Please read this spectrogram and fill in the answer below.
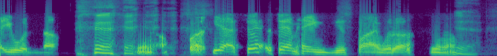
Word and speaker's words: Samhain: When we were kids, we always called Samhain, and then you always got these motherfuckers that want to be, well, the real pronunciation is Samhain, So what did you guys used to call it?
